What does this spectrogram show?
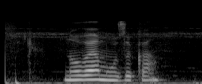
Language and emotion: Russian, neutral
